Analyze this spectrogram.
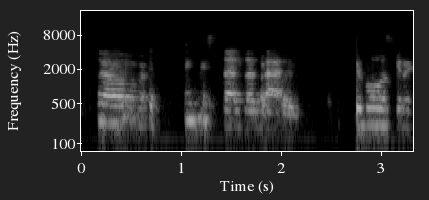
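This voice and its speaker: Soft-spoken, a woman talks at a moderate pace and a medium pitch. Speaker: trainer. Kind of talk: training session. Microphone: too quiet for online listeners.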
